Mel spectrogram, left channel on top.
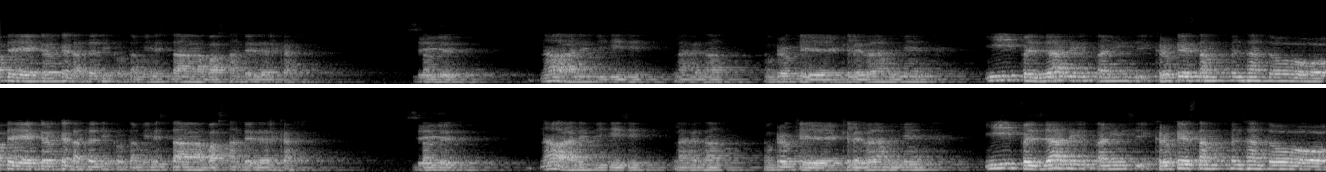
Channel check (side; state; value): left; quieter; 3.7 dB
